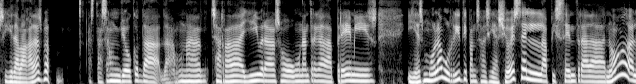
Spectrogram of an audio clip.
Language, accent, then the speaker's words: Catalan; Barcelona, Catalonia, Spain; són els meus pares, jo no, perquè jo he nascut a la Vall d'Hebron, o sigui, soc d'aquí, soc catalana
